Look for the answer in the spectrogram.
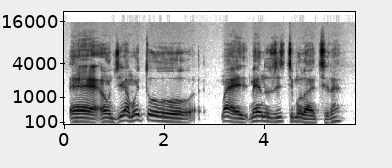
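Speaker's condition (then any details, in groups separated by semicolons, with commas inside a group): Amyotrophic lateral sclerosis; onset with cramps, early lung and chest wall involvement; diagnosed 4.5 years ago, respiratory physiotherapy; breathing affected early, compromised chest wall muscles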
